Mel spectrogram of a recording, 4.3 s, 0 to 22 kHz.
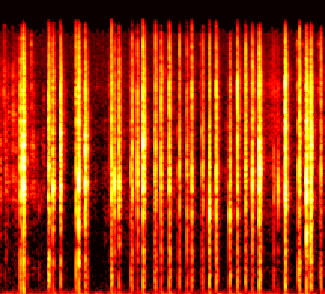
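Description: A small, hollow rectangular Nivea cosmetics cardboard box is held up and tapped and scratched with long nails. The result is a rapid, irregular run of about 28 quiet, crisp, dry clicks and light scratches, bright with a papery mid tone. Each click dies almost instantly, with no low thud.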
